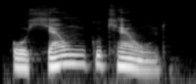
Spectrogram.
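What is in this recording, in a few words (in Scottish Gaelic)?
"o cheann gu ceann", Scottish Gaelic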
